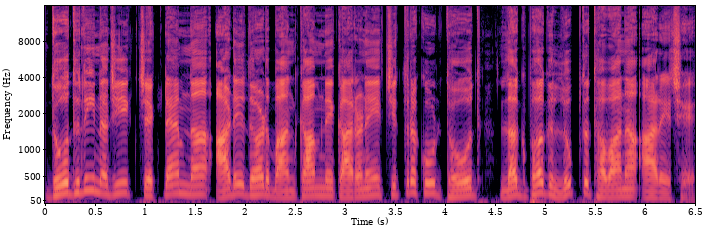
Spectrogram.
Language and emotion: Gujarati, neutral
